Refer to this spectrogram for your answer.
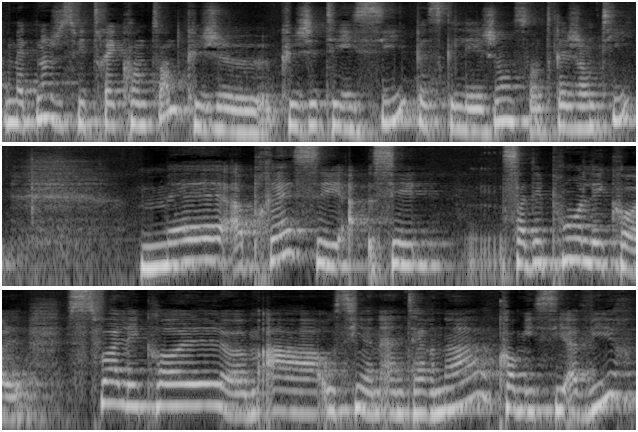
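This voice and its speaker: A woman with a German accent speaks in a fairly high voice at very even loudness, with audible room echo and noticeable background noise. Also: ordinary pitch variation. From Germany (Hesse). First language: German (speaking French). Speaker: former language assistant. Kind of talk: interview. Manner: halting, with frequent hesitations and repetitions.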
